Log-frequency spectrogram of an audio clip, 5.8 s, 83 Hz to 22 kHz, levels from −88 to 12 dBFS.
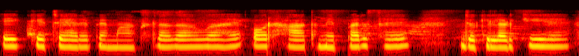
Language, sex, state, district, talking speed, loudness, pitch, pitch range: Hindi, female, Uttar Pradesh, Lalitpur, 175 wpm, -21 LUFS, 220 Hz, 215-230 Hz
